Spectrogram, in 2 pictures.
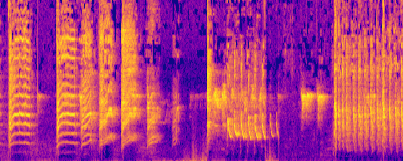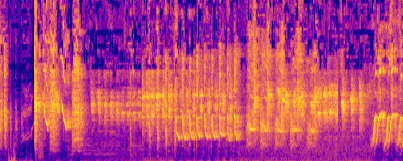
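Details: Long squawking song of the greater green leafbird (cucak ijo): repeated bursts of rising whistles, harsh ringing notes and sharp clicks separated by short gaps.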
